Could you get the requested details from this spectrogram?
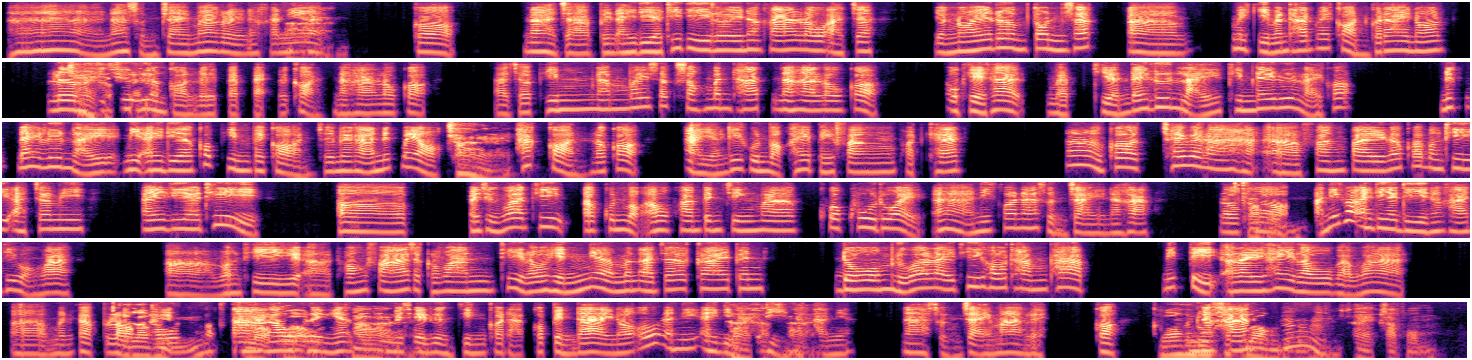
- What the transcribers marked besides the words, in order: other background noise; tapping
- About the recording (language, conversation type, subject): Thai, advice, ฉันอยากเริ่มสร้างนิสัยในการทำกิจกรรมสร้างสรรค์ แต่ไม่รู้ว่าควรเริ่มอย่างไรดี?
